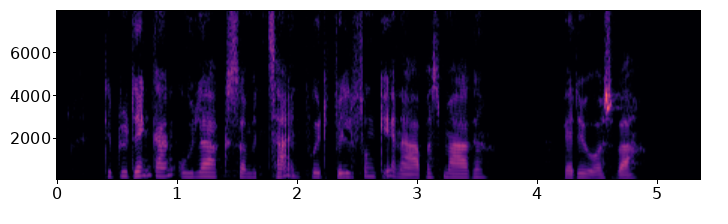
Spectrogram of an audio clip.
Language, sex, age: Danish, female, 33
